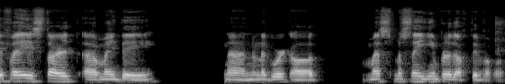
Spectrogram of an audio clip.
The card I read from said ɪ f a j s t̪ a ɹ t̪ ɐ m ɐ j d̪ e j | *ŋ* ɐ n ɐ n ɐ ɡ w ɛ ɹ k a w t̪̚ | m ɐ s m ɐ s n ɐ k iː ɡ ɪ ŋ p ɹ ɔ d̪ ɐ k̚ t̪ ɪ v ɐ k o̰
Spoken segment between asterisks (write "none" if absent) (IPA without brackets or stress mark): n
